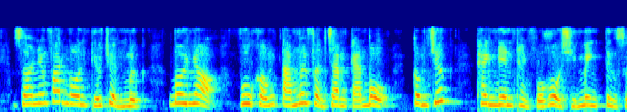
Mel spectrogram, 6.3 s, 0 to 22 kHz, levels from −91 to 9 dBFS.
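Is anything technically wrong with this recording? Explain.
Yes. Throughout the speech, Speex codec damage is plainly audible: the sound points to a setting around 16.8 kbps, too few bits for CELP excitation, so voices turn hoarse and noisy, the upper band is thin noise fill, and nothing sounds above 7.7 kHz.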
